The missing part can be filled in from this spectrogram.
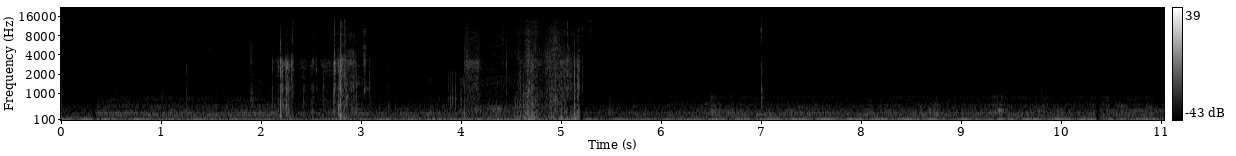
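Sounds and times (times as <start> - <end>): plastic wrapping crinkling: 4.0 - 5.2.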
